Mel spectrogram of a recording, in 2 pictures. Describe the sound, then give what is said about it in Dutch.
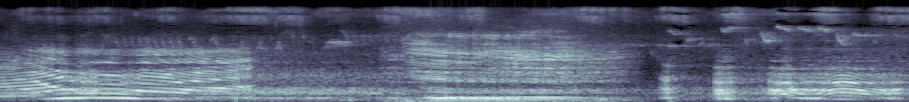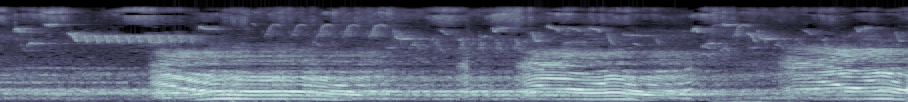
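Red deer stags bellow during the September rut at a fenced deer area with cattle grids near Ermelo in the Netherlands. Long, loud, deep groaning roars repeat with brief pauses between them, with no talk. “We waren daar in september, midden in de bronsttijd van de herten... en de geilheid van die herten die klotste daar over de wildroosters.”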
